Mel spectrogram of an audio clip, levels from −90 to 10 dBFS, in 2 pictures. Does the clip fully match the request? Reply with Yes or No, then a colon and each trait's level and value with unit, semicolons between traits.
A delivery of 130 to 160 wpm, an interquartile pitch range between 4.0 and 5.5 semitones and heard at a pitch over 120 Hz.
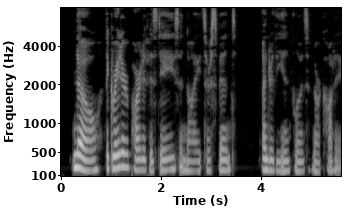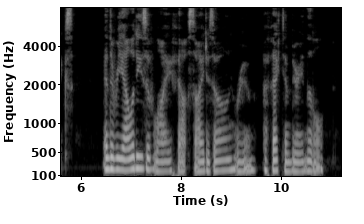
No: average, 155 wpm; average, 2.7 semitones; medium, 185 Hz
